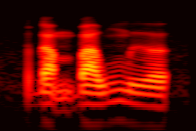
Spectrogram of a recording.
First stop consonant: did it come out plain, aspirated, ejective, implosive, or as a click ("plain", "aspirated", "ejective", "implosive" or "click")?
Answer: implosive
